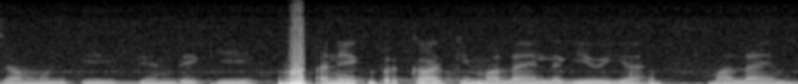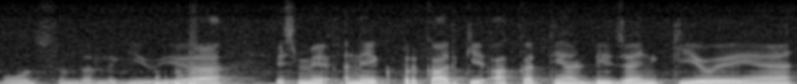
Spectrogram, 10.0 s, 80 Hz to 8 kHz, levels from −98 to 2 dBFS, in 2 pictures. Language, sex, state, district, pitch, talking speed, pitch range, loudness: Hindi, male, Rajasthan, Bikaner, 105 Hz, 155 wpm, 100-110 Hz, -24 LUFS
